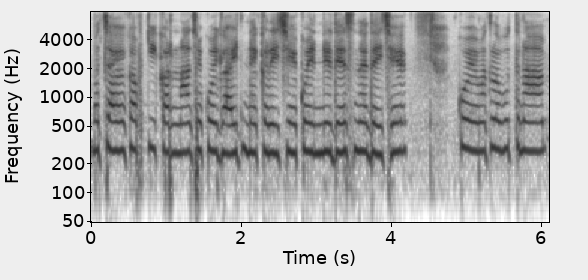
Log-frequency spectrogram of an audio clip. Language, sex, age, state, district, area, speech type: Maithili, female, 30-45, Bihar, Purnia, rural, spontaneous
